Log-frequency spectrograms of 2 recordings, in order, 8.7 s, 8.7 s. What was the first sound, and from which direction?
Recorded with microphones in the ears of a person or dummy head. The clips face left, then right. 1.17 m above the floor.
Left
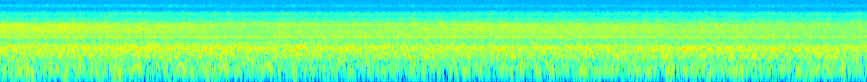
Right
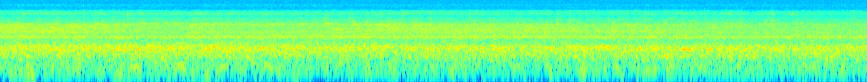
Only background noise.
